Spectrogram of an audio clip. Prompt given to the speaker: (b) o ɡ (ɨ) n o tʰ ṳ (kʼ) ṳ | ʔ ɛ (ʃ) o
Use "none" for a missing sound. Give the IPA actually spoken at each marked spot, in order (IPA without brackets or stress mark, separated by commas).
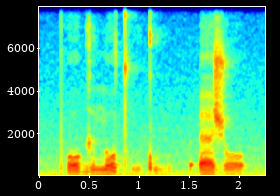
pʰ, ɨ, kʼ, ʃ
